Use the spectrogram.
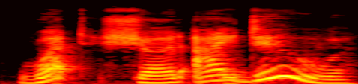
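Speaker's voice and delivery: plain reading voice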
